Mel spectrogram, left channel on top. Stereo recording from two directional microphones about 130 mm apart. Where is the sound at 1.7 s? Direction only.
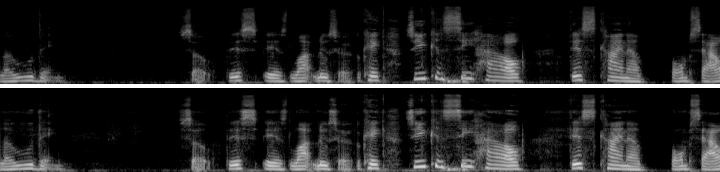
60° right (ahead or behind).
